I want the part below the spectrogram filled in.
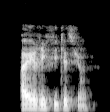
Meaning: aerification
- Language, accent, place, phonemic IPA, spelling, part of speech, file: French, France, Lyon, /a.e.ʁi.fi.ka.sjɔ̃/, aérification, noun, LL-Q150 (fra)-aérification.wav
